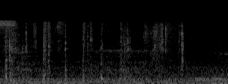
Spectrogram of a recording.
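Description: A new oracle card deck being shuffled by hand: a faint, quick run of soft papery clicks.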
